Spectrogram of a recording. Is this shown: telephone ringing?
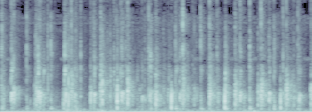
no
